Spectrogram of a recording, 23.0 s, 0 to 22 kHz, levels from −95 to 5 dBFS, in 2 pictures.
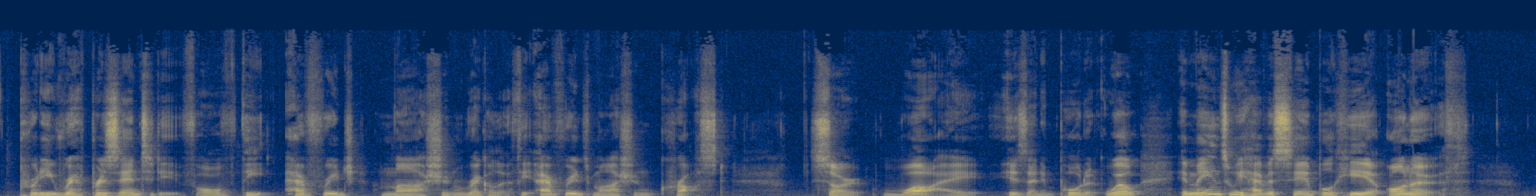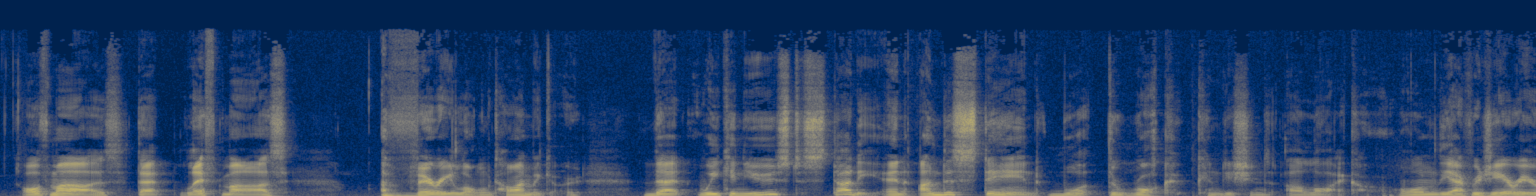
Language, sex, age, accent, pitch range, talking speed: English, male, 20-39, Australian, 110-155 Hz, 140 wpm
